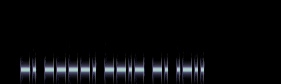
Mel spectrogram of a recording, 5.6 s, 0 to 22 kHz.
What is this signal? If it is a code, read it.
Morse code, heard as a keyed tone, about 23 wpm, 700 Hz. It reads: N9QNL
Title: Speed Racing - USA Call Signs 20wpm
